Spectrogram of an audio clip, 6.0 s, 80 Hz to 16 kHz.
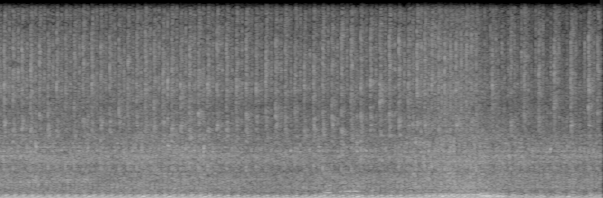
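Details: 1964 Harley XL 900 Ironhead Sportster, custom distributor suspected: uneven, lumpy idle with hollow popping and skipped firing pulses; one exhaust pipe stays cool, running on one cylinder, misfire.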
